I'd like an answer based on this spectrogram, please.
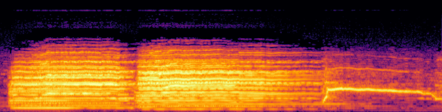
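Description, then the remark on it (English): A coyote howls from the canyon in three long, sustained wails with no one speaking. The last call jumps up sharply in pitch, holds, then slowly slides downward before fading. “It's just a coyote.”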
